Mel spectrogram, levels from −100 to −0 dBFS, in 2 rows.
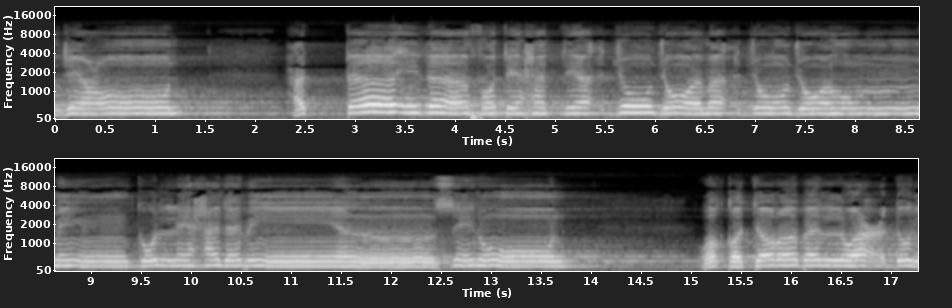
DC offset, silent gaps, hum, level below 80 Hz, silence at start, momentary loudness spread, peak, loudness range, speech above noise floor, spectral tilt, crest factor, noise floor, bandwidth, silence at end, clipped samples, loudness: under 0.1%; none; none; -50 dBFS; 0 s; 9 LU; 0 dBFS; 3 LU; 25 dB; -7.5 dB/octave; 14 dB; -38 dBFS; 11 kHz; 0 s; under 0.1%; -14 LUFS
